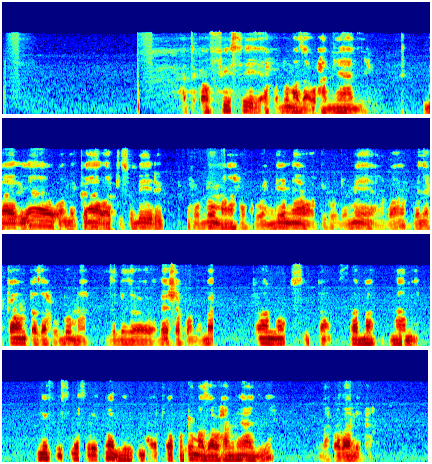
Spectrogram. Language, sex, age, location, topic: Swahili, male, 25-35, Nakuru, government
